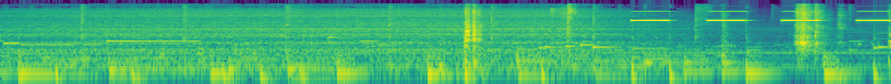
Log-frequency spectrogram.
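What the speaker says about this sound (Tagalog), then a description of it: "meron siyang beep na maririnig pagkasaksak mo" A Unox countertop oven gives a series of short, high electronic beeps when plugged in, repeating several times toward the end over a steady fan-like hum and handling noise.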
